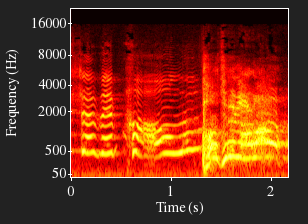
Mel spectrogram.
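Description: A young woman speaking through tears, her voice wavering and wailing, then a man's voice breaking in loudly and sharply about a second and a half in.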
